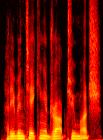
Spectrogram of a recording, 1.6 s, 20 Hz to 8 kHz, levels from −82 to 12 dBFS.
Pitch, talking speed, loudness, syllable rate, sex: 130 Hz, 310 wpm, -18 LUFS, 6.6 syllables/s, male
